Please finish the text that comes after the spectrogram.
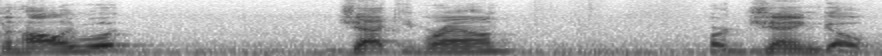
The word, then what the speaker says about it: Django: hollywood jackie brown or django the d is silent uh again i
